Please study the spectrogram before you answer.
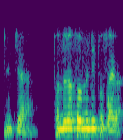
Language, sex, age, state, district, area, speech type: Hindi, male, 60+, Bihar, Samastipur, urban, conversation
